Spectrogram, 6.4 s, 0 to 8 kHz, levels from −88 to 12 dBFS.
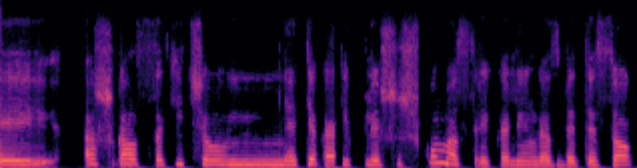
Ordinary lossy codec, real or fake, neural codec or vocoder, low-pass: Opus, 24 kbps; real; none; 7.2 kHz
